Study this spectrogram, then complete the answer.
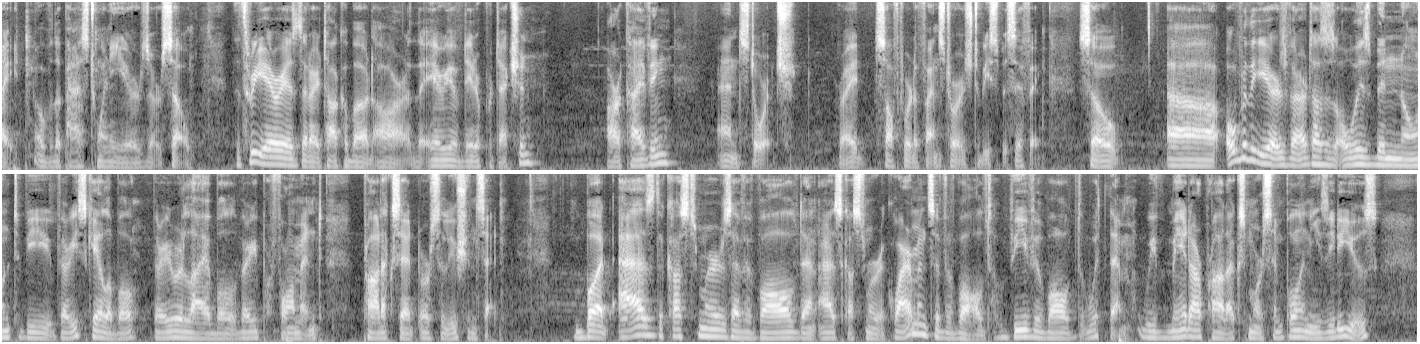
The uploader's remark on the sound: live from Vision Solution Day (VSD) Madrid #VtasVision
